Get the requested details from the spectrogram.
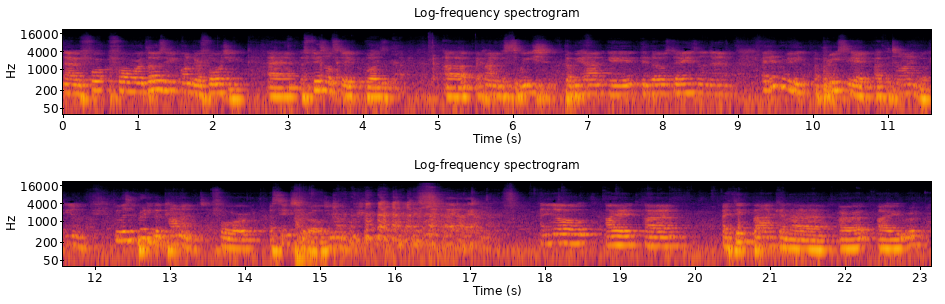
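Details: Real stuttering in an adult male who stutters, performing live stand-up comedy.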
